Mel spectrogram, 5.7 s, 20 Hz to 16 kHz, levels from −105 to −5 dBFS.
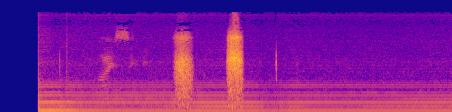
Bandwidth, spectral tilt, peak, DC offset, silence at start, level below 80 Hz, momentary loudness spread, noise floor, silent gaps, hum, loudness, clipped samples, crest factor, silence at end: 11.5 kHz; -1.5 dB/octave; -6 dBFS; under 0.1%; 0.5 s; -46 dBFS; 27 LU; -47 dBFS; none; none; -20 LUFS; under 0.1%; 24 dB; 0 s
